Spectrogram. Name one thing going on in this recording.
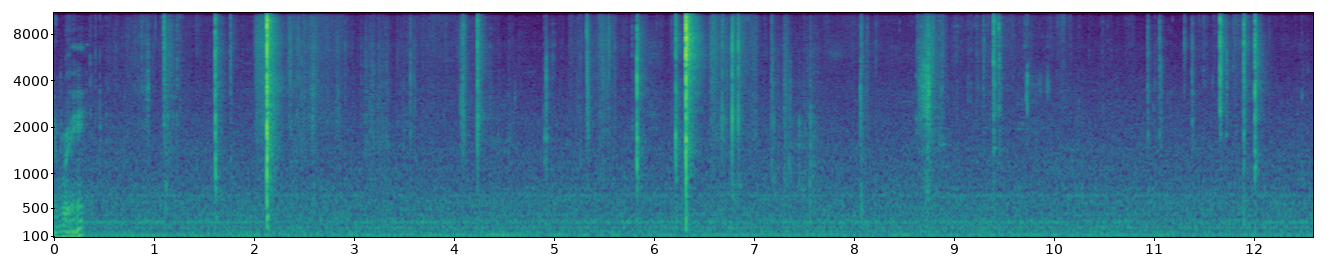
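Plastic keyboard keycaps click and clack as they are handled.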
